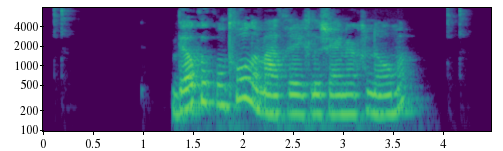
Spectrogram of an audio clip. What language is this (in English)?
Dutch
